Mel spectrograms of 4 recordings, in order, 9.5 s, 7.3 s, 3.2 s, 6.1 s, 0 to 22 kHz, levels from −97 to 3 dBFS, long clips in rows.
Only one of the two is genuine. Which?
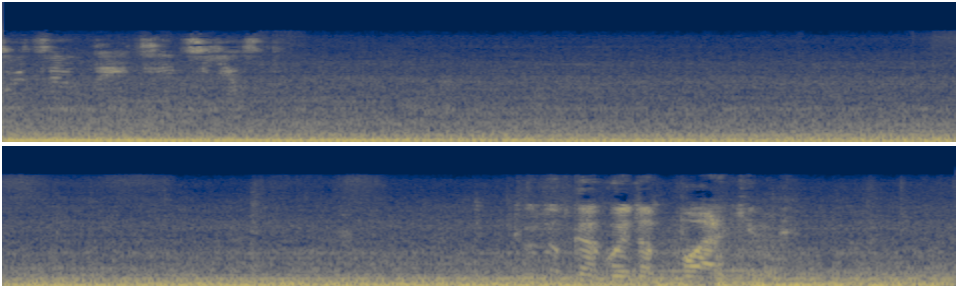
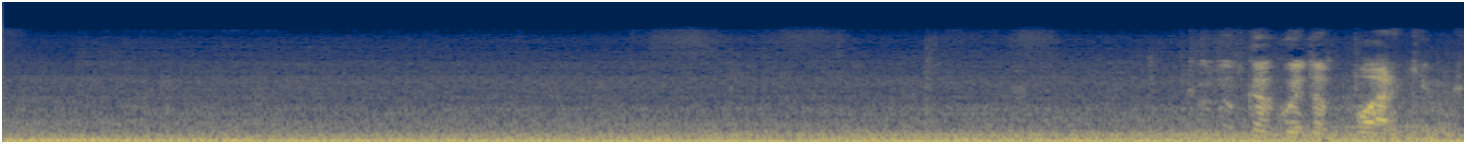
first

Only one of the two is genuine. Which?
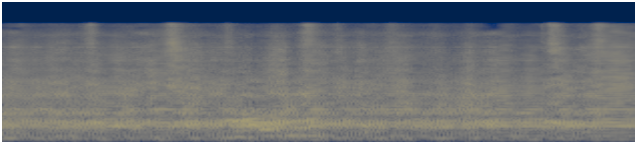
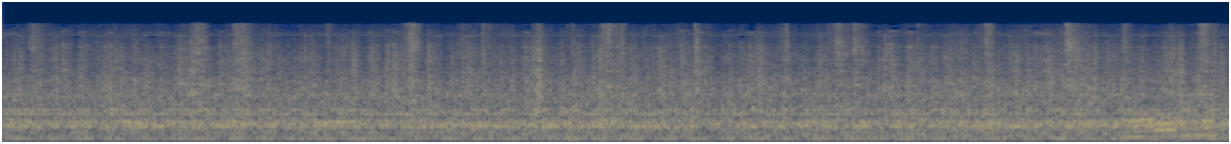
second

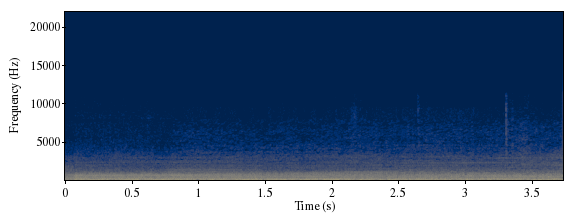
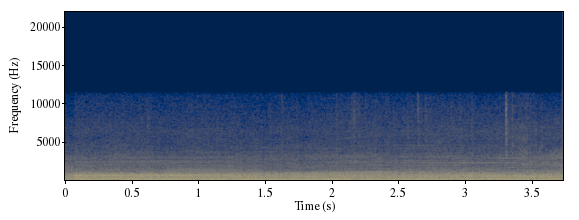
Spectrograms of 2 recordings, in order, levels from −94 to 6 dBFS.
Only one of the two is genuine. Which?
second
